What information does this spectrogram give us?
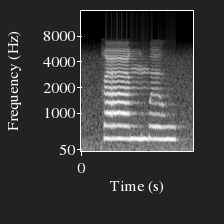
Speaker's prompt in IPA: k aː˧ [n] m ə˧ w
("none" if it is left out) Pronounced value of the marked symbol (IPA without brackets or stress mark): ŋ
